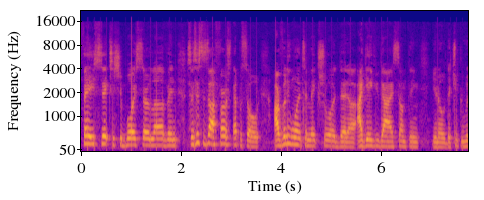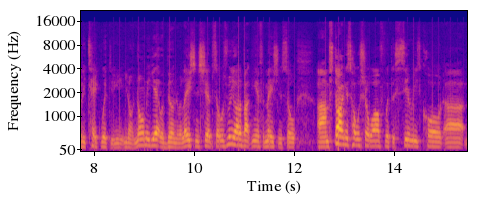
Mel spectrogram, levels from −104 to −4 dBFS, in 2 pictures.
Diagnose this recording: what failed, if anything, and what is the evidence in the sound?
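A steady ticking runs through the audio from 0.14 s to 15.39 s, a small pop every 0.125 s (eight per second), each one a gap of a few milliseconds filled with silence, around 150 in all. The failure sits at the driver or buffer stage: periodic USB or driver dropouts. Something on the system stalls the USB bus or audio driver at a fixed interval, so each stall drops a short slice of samples and the output falls briefly to silence.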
